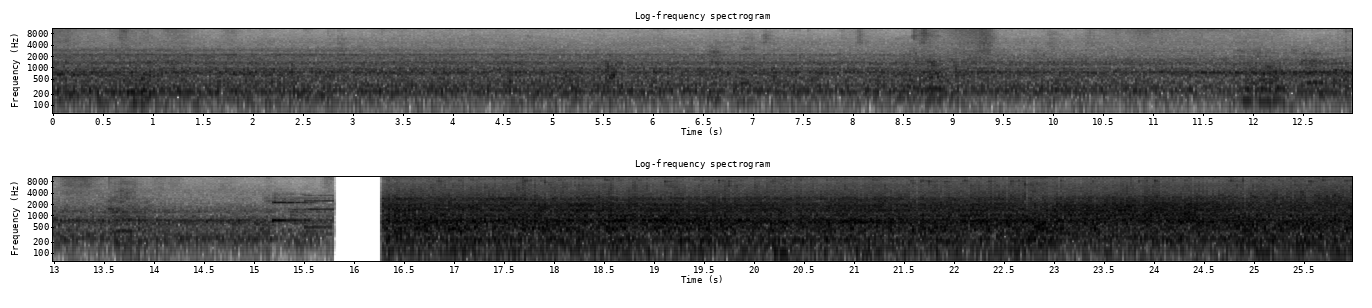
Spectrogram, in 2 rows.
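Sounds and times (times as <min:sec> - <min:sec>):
electric train running: 0:16.3 - 0:25.9.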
